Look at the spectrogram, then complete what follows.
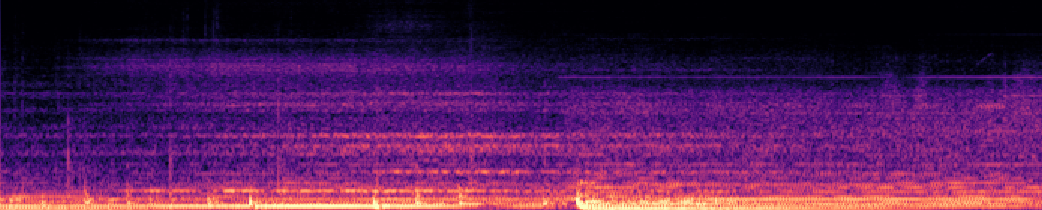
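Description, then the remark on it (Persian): A steady electrical hum with a crackly, static-laced hiss runs throughout, like radio interference, with a brief thump near the middle and no voices. “این پارازیت چیه؟ فقط همینو میشنوم.”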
